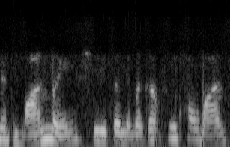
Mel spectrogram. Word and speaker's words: Wanling: She's an immigrant from Taiwan, so her name is spelled Wanling, and people would say things like, speak to Wing Ling or Wang Long, or one time I even remember Wendy, and it was just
